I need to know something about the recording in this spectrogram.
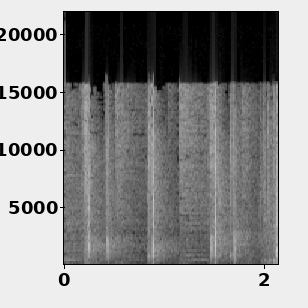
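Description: Handclaps in an uneven, syncopated pattern, about five claps, in a break where the singing and band drop out of a gospel song.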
